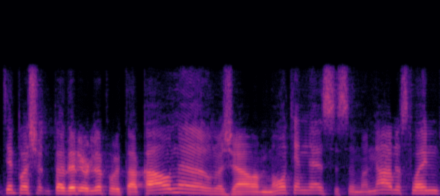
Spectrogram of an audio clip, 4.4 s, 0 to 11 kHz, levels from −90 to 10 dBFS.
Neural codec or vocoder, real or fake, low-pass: codec, 16 kHz, 0.5 kbps, X-Codec, HuBERT features, trained on general audio; fake; 7.2 kHz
